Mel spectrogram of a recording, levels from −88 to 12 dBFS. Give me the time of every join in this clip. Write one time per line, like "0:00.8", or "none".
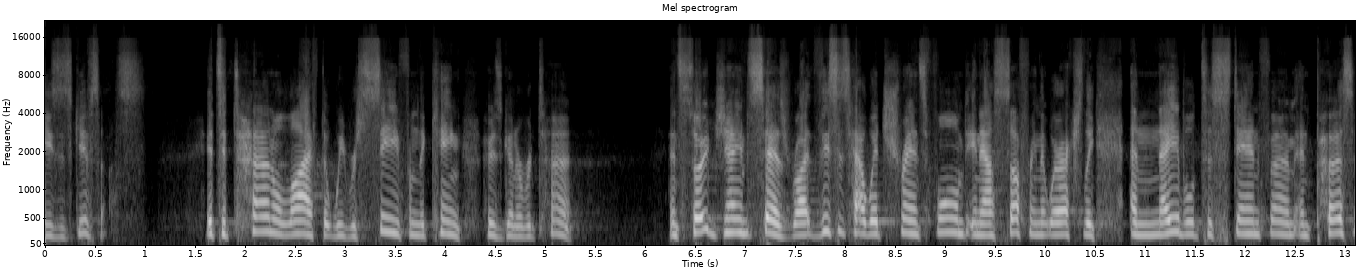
none

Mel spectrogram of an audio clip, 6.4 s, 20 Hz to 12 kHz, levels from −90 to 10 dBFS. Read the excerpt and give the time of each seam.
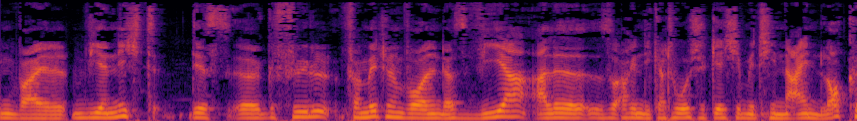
0:04.7

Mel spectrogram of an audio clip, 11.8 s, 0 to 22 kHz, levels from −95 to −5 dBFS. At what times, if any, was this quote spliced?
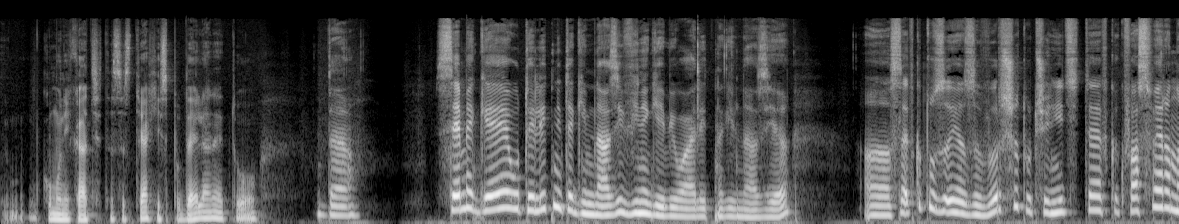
none

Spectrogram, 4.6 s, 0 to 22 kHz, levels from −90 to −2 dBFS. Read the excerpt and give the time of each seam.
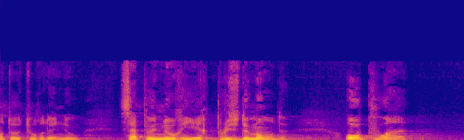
none

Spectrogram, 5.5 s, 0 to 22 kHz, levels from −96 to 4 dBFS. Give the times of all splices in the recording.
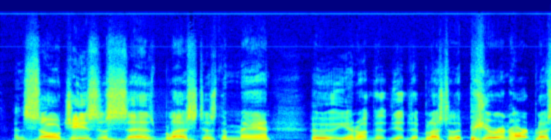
0:03.9

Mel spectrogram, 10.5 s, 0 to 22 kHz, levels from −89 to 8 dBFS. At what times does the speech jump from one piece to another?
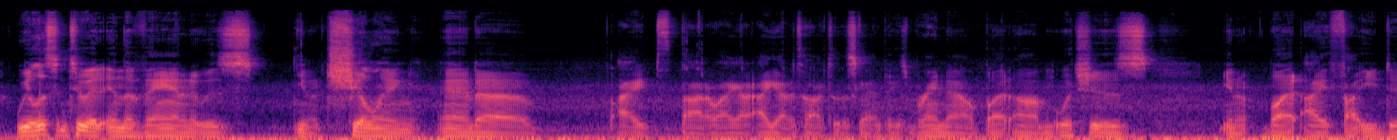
0:07.9
0:09.4

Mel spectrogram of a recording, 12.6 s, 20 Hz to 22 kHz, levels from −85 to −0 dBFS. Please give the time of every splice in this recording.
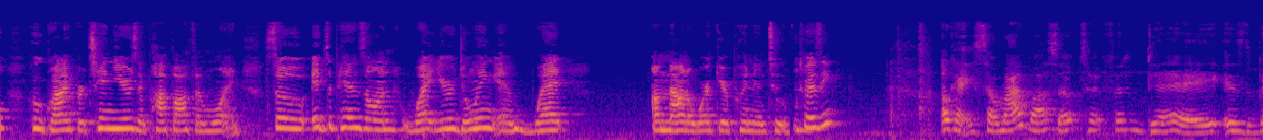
0:03.3
0:07.9

